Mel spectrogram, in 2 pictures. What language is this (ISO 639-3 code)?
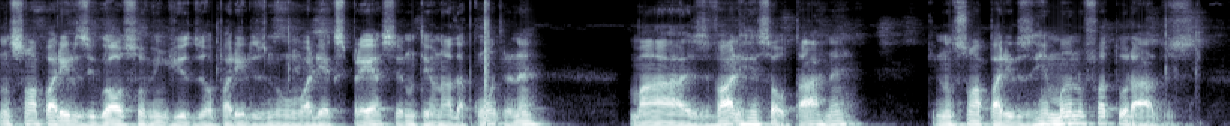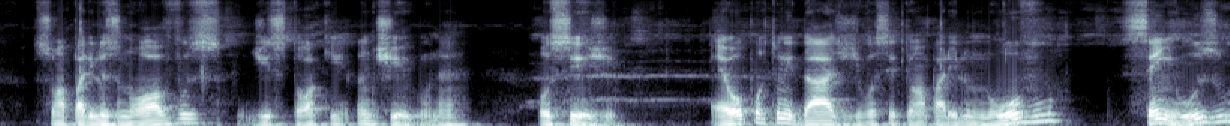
por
